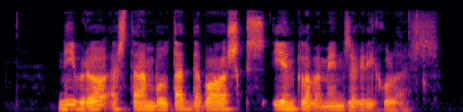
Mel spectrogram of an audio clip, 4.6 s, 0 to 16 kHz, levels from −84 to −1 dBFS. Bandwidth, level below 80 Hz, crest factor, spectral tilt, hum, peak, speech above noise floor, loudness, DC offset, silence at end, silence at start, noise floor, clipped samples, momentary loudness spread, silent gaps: 11.5 kHz; -50 dBFS; 18 dB; -4.5 dB/octave; none; -4 dBFS; 41 dB; -20 LUFS; under 0.1%; 0.3 s; 0.6 s; -60 dBFS; under 0.1%; 10 LU; none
